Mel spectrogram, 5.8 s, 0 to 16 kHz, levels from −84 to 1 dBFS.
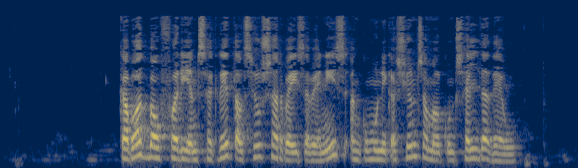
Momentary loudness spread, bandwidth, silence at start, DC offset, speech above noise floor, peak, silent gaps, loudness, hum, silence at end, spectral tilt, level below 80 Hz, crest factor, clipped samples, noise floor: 9 LU; 11.5 kHz; 1.2 s; under 0.1%; 45 dB; -4 dBFS; none; -24 LUFS; none; 0.6 s; -3 dB/octave; -68 dBFS; 20 dB; under 0.1%; -69 dBFS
